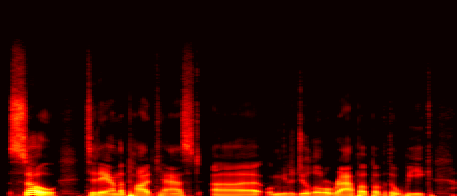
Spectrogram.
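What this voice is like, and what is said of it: Hoarse, strained voice. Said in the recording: “my voice is seriously messed up ... I'm hoarse”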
